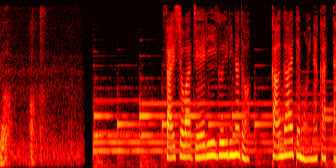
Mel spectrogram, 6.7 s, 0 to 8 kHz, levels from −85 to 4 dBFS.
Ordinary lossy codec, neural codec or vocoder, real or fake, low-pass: MP3, 48 kbps; none; real; 7.2 kHz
